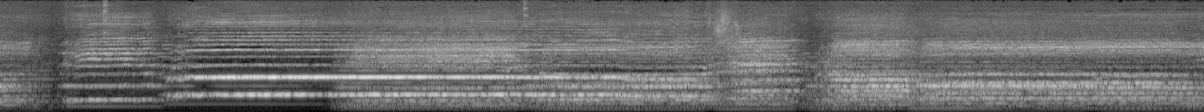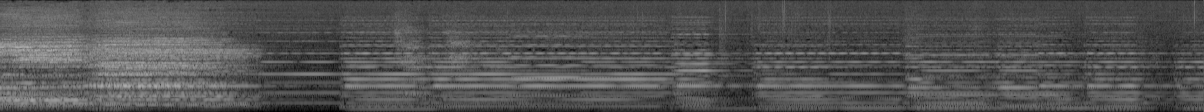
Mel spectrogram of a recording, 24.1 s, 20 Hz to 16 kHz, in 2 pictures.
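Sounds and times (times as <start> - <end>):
choir singing: 0.0 - 14.8
organ-like keyboard chords: 0.0 - 24.0.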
